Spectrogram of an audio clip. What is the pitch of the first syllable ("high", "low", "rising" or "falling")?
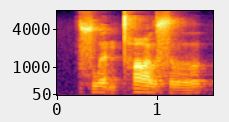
low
